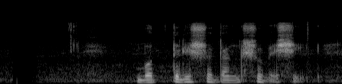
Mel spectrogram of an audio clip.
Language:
Bangla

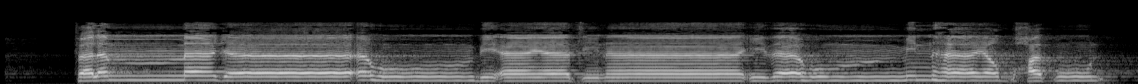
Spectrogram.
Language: Arabic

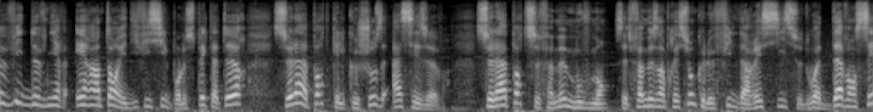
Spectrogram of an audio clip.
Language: French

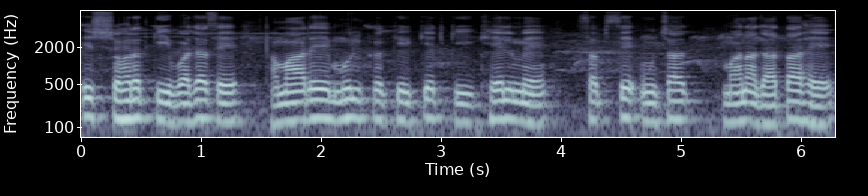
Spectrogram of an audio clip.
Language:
Urdu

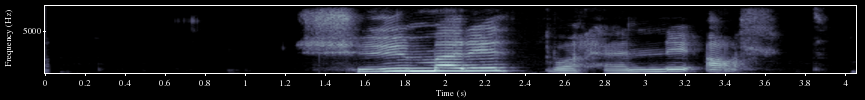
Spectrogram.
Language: Icelandic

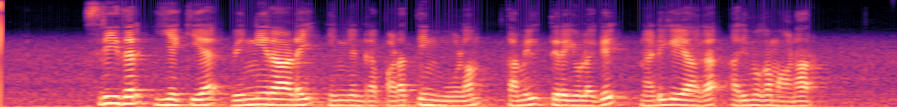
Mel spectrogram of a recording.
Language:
Tamil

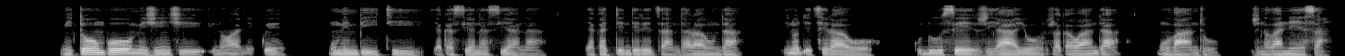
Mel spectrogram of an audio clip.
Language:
Ndau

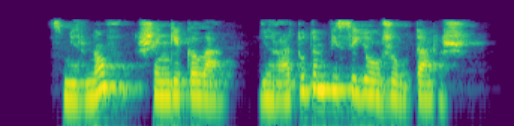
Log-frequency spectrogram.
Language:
Mari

